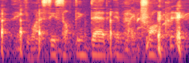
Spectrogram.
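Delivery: whispered, sinister offer; creepy whisper. Shown as a demonstration. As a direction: tempt them in a hushed creepy tone. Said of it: "give it a little bit of deeper".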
